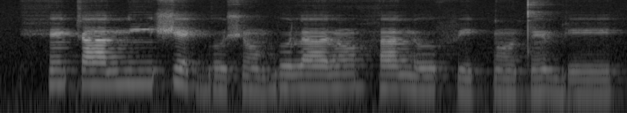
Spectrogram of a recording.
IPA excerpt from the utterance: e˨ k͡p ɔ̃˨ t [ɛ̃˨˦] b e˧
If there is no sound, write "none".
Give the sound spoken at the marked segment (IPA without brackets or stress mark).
ɛ̃˨˦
